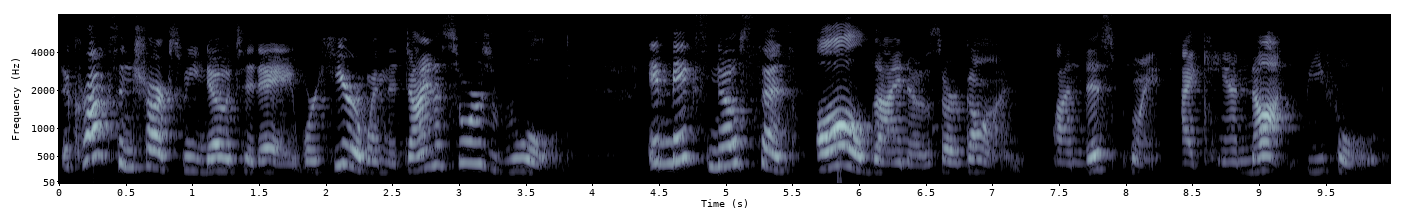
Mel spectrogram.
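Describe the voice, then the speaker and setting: Bright, high-pitched young woman presenting for children. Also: big pitch swings, unhurried, poor audio. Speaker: teacher reading a picture book aloud for children. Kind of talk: storybook read-aloud and presentation for children. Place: small living room or room at home, indoors.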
